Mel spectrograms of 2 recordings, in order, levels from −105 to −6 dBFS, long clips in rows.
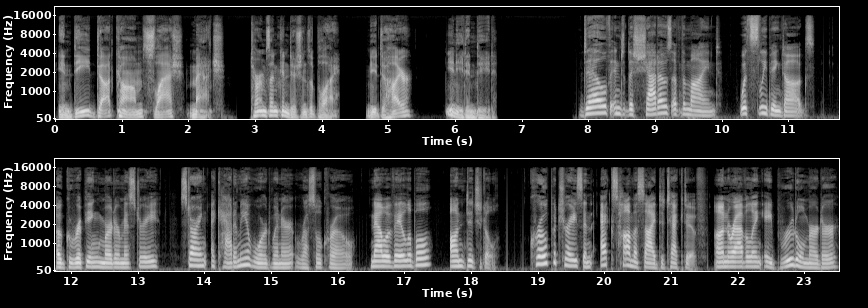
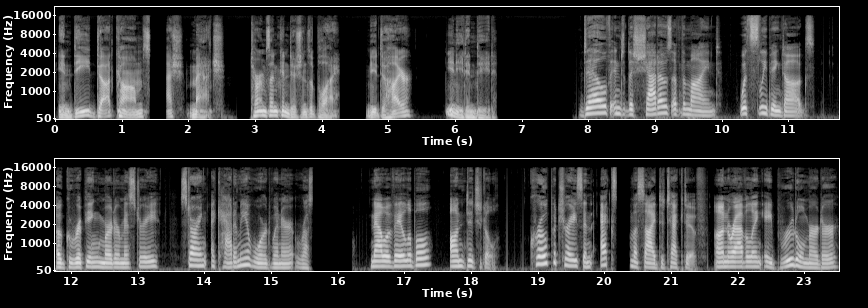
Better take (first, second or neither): first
